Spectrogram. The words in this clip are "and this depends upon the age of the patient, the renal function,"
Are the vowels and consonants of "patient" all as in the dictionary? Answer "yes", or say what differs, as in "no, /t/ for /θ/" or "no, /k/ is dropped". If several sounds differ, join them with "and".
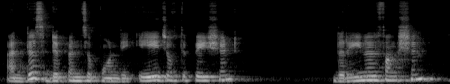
yes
